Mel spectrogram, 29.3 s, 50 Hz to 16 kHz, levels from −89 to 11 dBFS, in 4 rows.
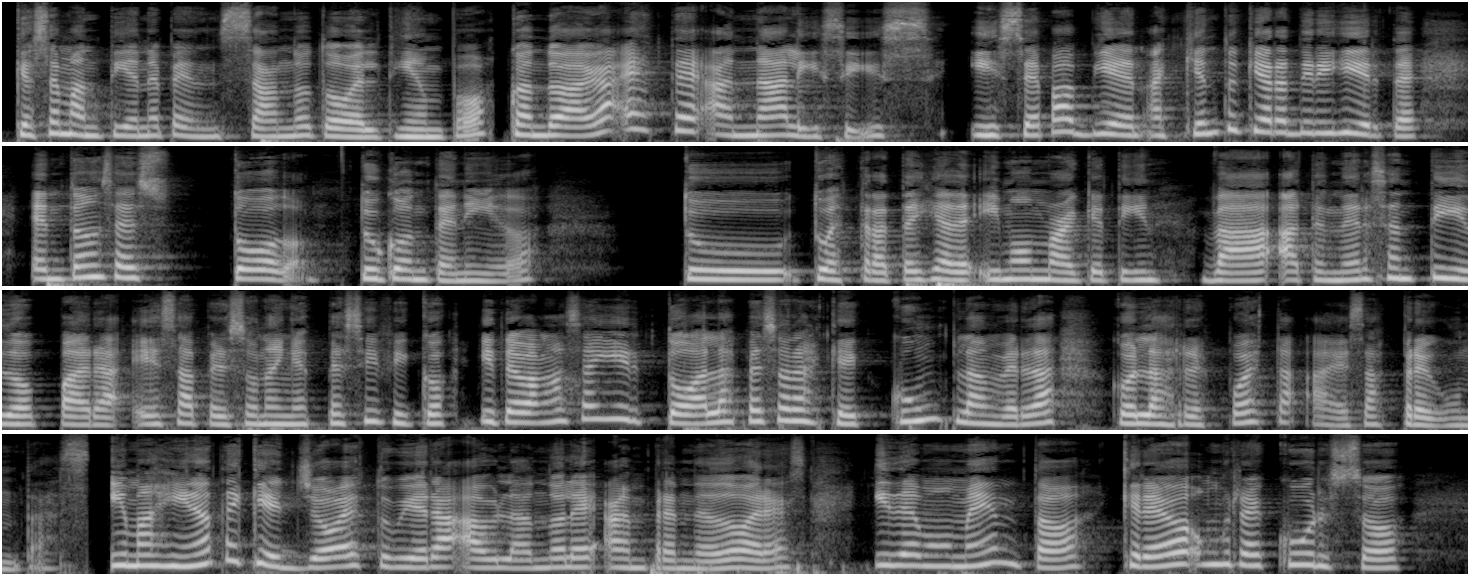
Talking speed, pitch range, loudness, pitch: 140 wpm, 215-275 Hz, -16 LUFS, 235 Hz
